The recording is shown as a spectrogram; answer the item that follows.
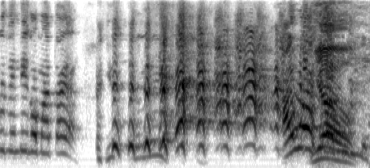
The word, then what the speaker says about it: Inigo Montoya: Oh, what about My name is Inago Mentor.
